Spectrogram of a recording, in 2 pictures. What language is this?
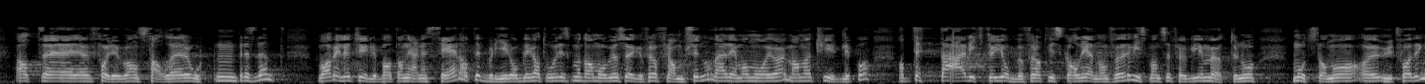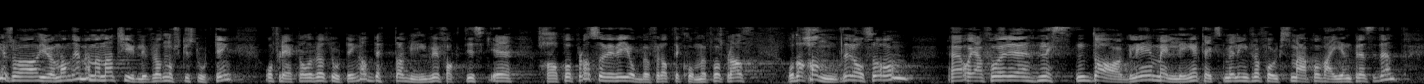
Norwegian Bokmål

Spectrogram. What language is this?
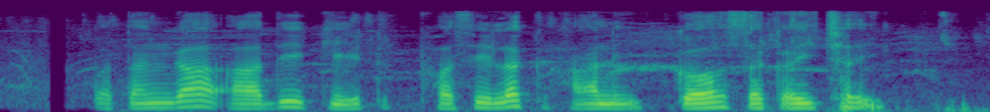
Maithili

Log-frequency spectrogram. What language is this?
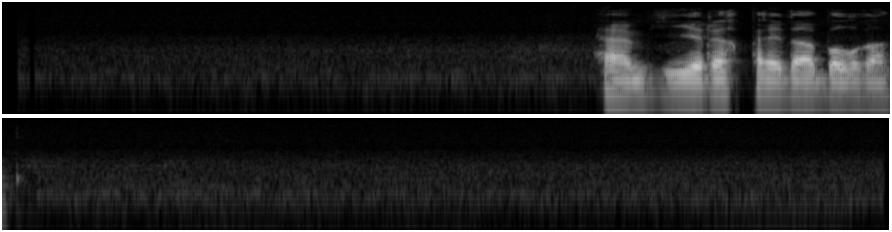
Uyghur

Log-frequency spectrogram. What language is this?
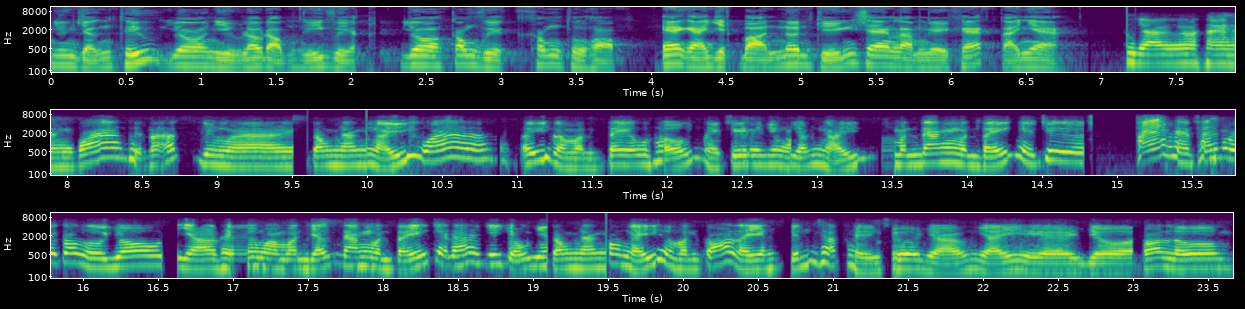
Vietnamese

